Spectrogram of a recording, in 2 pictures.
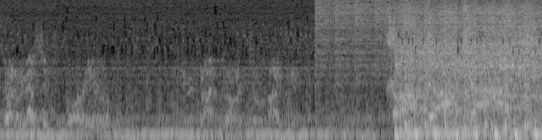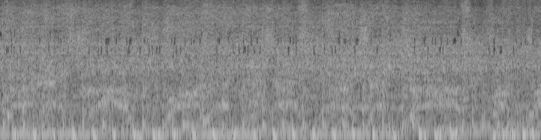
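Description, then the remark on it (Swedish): A hardcore metal song with screamed vocals: a thinner, quieter intro for about five seconds, then a dense, loud wall of distorted guitars and drums, the harsh screaming sitting low in the mix. “Han skriker med låg volym.”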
